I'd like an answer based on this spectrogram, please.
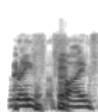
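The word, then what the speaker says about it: Ralph Fiennes: Rafe Fiennes' name is spelled neither Rafe nor Fiennes.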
